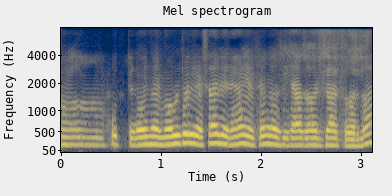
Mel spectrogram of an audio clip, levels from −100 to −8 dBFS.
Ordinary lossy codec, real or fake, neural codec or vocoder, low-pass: none; fake; codec, 16 kHz, 1 kbps, FreqCodec, smaller model; none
